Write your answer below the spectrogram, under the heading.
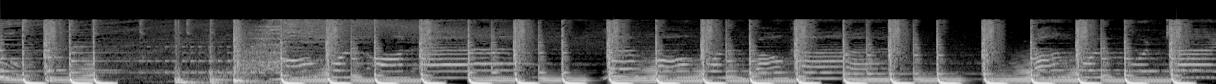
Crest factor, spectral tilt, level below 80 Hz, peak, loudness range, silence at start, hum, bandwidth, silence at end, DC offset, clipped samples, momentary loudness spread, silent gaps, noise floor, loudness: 12 dB; -5 dB/octave; -14 dBFS; 0 dBFS; 2 LU; 0 s; none; 8.8 kHz; 0 s; 0.4%; under 0.1%; 4 LU; none; -34 dBFS; -14 LUFS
